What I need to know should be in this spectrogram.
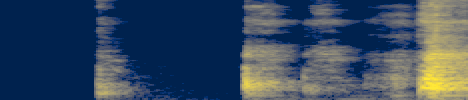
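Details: Child coughing during a home massage therapy demonstration for treating cough: several short coughs, ending in one stronger, harsher cough burst.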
